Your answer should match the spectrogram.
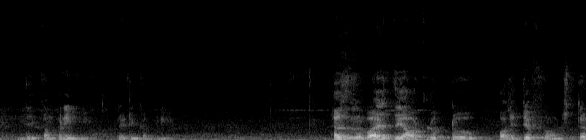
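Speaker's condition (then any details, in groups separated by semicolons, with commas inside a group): No condition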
